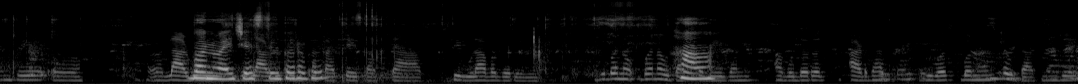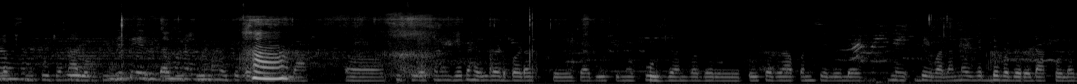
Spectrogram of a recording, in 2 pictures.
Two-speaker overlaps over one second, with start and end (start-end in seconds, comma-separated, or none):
1.9-3.2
